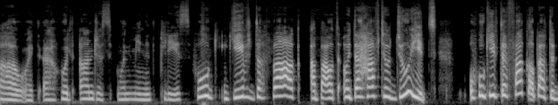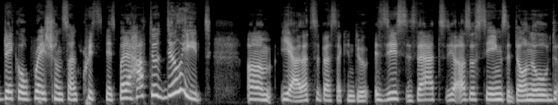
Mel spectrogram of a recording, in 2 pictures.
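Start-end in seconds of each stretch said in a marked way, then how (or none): 2.6-10.3 put-on French-sounding accent, pitched high. Asked by the other speaker to do Melania, attempting a French-sounding Melania impression. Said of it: "that's more French".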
